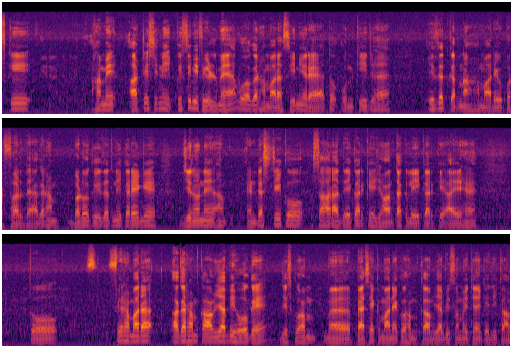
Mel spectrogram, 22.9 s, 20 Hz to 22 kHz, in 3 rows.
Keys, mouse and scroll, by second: 0.2-5.6 drag, 5.6 space, 5.8 click, 6.1 space, 7.6-12.3 drag, 12.3 space, 12.6 click, 12.8 space, 13.6-15.0 drag, 15.0 ctrl+z, 15.5 click, 16.1-18.7 typing, 16.3 click, 17.1 click, 18.3 click, 19.9-22.3 drag, 22.3-22.8 drag.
